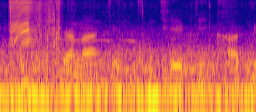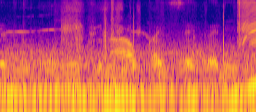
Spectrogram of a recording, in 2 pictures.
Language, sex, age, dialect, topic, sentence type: Bhojpuri, female, 25-30, Southern / Standard, agriculture, question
